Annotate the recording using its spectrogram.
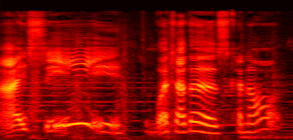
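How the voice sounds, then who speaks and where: A woman's put-on character voice, high in pitch, over faint music in the background. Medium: game stream. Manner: stammering, repetitive, rambling.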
